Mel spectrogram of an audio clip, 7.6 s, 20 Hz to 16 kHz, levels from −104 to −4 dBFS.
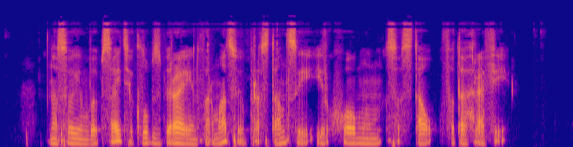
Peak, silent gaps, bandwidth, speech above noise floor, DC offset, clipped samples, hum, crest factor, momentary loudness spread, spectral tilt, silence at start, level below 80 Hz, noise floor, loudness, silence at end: -12 dBFS; none; 9.4 kHz; 43 dB; under 0.1%; under 0.1%; none; 24 dB; 11 LU; -3.5 dB/octave; 0.65 s; -66 dBFS; -76 dBFS; -33 LUFS; 0.9 s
